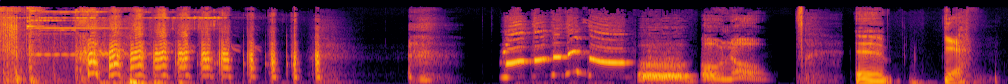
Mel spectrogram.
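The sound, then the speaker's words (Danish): A newly set novelty mobile phone ringtone plays on its own: a quick run of bright, ringing tones, then a string of loud voice-like sighs, grunts and gliding whoops in short bursts with pauses between. “Jeg har lige fået ny ringetone. Prøv at høre den her.”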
